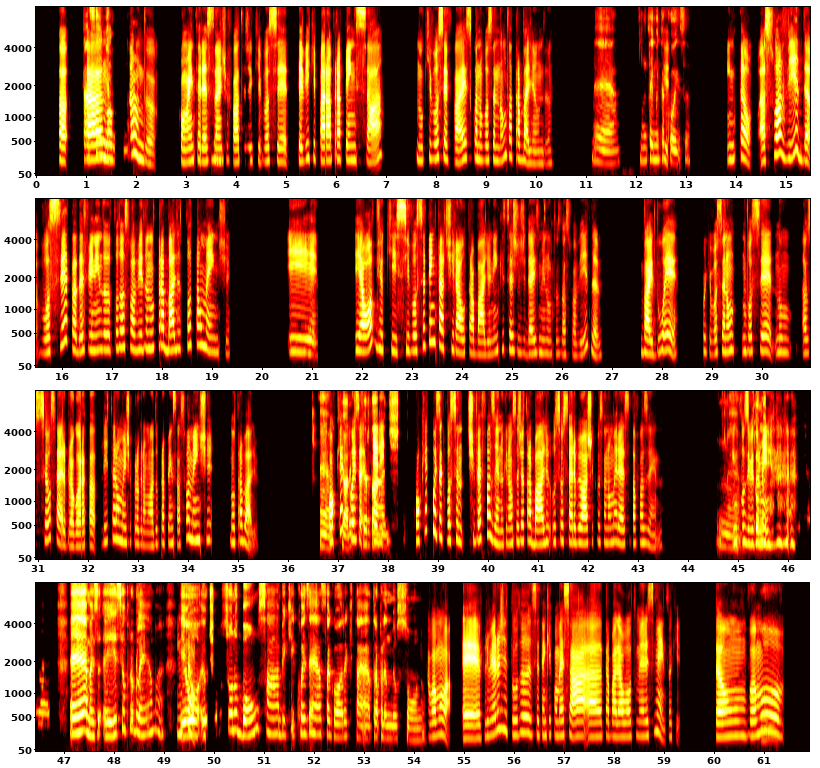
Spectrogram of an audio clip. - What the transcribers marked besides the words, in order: tapping; unintelligible speech; laugh
- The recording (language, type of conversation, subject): Portuguese, advice, Como posso evitar perder noites de sono por trabalhar até tarde?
